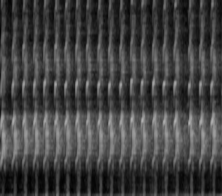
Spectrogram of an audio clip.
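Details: Black-winged myna singing a lively, full song, as in a recording meant for tutoring and prompting other birds: loud, high, sharp notes repeated steadily about three times a second throughout.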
